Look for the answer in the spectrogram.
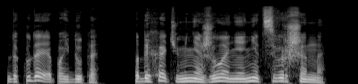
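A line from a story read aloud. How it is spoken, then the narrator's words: Sullen mutter while chewing. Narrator (Russian): буркнул воробей, хмуро прожевывая яичницу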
